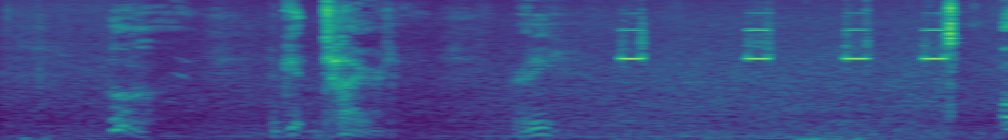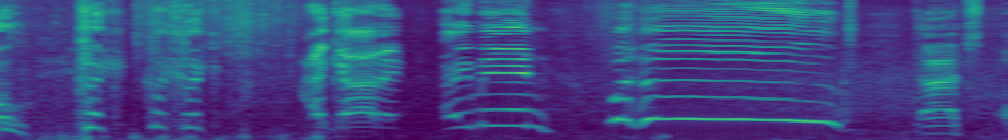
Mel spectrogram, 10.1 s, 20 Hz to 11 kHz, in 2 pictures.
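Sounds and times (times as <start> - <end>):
keypad beeping: 3.1 - 4.8.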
